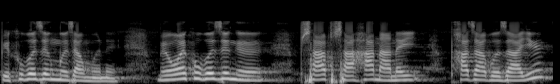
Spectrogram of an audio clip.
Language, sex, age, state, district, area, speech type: Bodo, female, 45-60, Assam, Kokrajhar, rural, spontaneous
